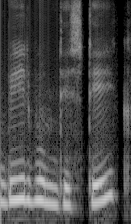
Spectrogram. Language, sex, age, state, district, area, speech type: Nepali, female, 30-45, West Bengal, Darjeeling, rural, spontaneous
